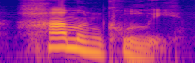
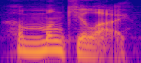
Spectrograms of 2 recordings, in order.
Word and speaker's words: homunculi: get it right um hamun kuli how monkey like thank you homunculi that sounds like now yep that's right oh uh okay so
